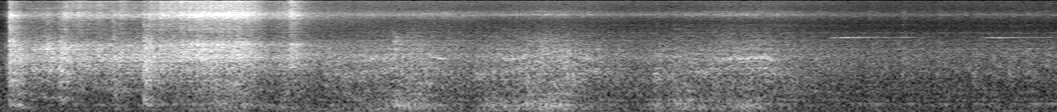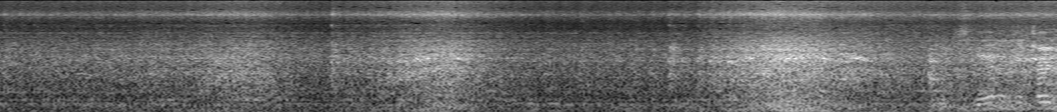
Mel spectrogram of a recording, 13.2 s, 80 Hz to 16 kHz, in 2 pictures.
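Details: Suzuki Burgman 125 scooter, hard starting traced to low battery, tested with new 12.5 V battery, charging 14.1 V: engine fires and settles into an even idle with mild rev rise and fall, no knocks; normal running.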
